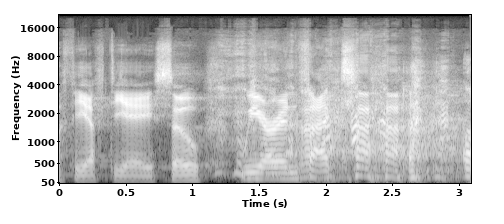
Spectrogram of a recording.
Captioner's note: audience laughing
